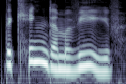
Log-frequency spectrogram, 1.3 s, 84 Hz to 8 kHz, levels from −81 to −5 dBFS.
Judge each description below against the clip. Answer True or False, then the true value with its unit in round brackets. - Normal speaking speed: True (190 wpm)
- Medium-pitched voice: False (215 Hz)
